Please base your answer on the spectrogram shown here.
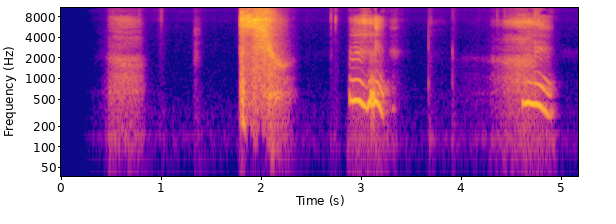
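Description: A soft lead-in breath, then a sharp explosive sneeze, followed by voiced laughing bursts; an ordinary sneeze.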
